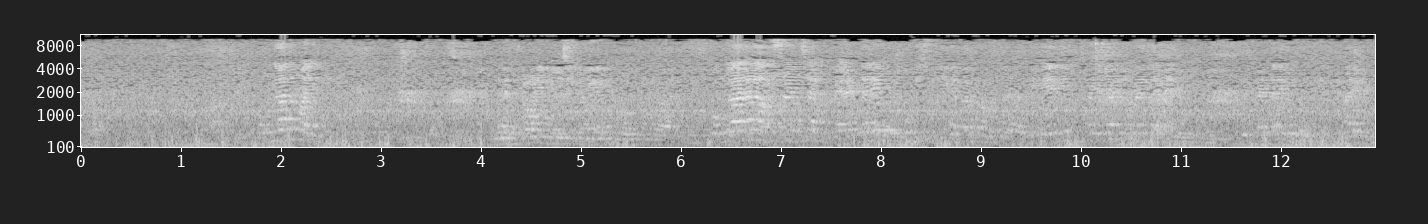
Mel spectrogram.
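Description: A young woman speaks calmly into microphones.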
